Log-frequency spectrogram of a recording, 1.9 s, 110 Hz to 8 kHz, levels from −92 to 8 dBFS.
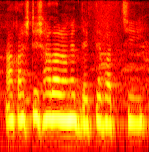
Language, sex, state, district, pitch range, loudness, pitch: Bengali, female, West Bengal, Alipurduar, 255-275 Hz, -14 LUFS, 270 Hz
